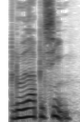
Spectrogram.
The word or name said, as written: blodappelsin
